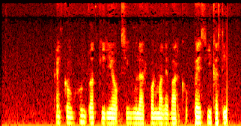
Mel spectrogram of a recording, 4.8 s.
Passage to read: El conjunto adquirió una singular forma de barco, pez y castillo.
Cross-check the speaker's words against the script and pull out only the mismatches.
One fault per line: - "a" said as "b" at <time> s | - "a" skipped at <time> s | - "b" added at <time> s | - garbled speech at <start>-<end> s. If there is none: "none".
- "una" skipped at 2.4 s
